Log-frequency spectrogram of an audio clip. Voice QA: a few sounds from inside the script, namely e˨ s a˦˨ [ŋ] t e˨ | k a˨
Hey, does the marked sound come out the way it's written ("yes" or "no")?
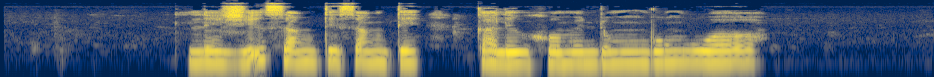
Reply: yes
